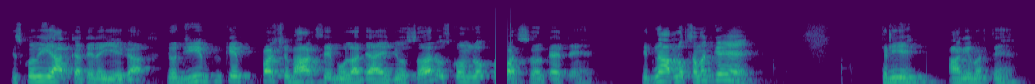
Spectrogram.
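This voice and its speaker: A man's voice: high voice, a bit bright. A man teaching an online Hindi grammar lesson for teaching exams, repeating each term and asking the viewer questions as he goes. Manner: repeats terms and quizzes the listener with questions. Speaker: Hindi teacher for exam preparation. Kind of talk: online exam-prep lesson.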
